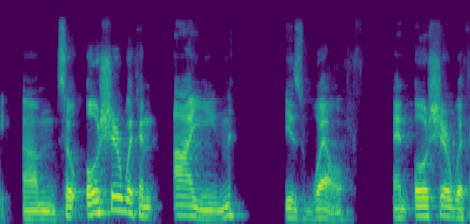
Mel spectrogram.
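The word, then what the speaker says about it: עין: But there's a slight difference in that ayin is correctly pronounced, or at least in the Yemenite tradition, correctly pronounced with a glottal stop, where you actually momentarily release the glottis at the back of the throat. So it is ayin, like that.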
